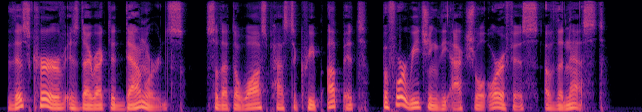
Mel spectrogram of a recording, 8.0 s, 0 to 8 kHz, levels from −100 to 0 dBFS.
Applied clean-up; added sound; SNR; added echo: none; none; none; none.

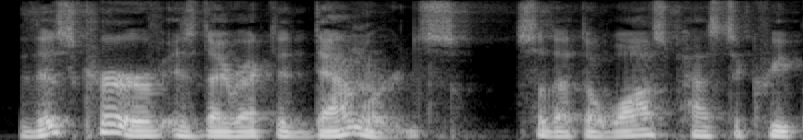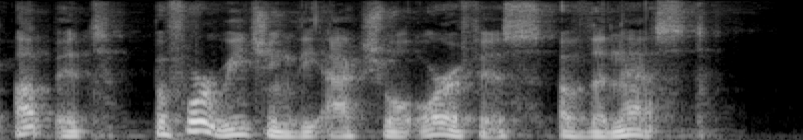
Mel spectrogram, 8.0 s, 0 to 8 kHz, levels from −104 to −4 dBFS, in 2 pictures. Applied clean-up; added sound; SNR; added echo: none; none; none; reverberation time 0.4 s.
